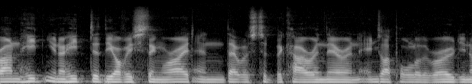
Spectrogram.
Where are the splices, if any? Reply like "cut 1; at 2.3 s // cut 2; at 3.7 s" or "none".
cut 1; at 1.9 s // cut 2; at 2.8 s // cut 3; at 3.8 s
